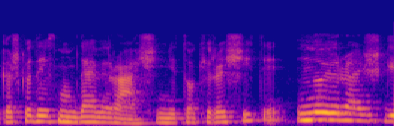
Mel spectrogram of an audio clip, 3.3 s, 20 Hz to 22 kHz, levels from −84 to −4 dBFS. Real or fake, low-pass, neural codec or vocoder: real; 7.2 kHz; none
